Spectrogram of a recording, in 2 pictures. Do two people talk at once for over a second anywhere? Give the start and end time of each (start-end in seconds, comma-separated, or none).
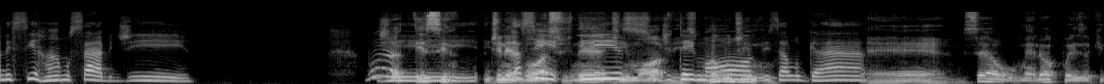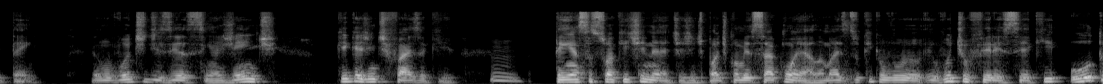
3.8-7.8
